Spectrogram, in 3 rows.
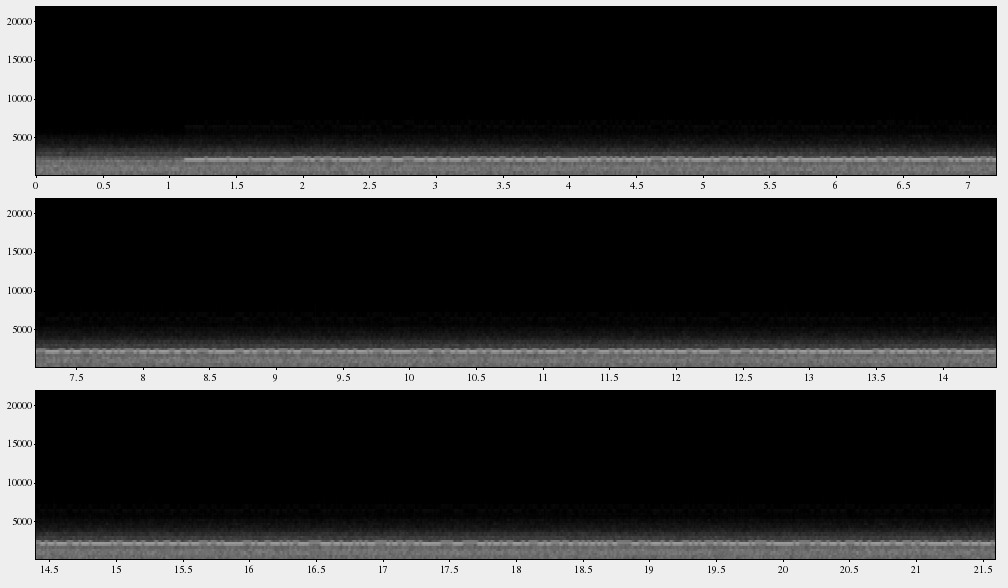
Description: RTTY (45.45 baud, 170 Hz shift), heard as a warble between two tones, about 2250 Hz centre, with radio static. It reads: UOOUK W7SR3 AF8X7 EXDMP JH83N HOW3E QLKIK OLJ7O PQ6I6 I0B21 HCBO6 OTFCN RSTG4 3EPA2 …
